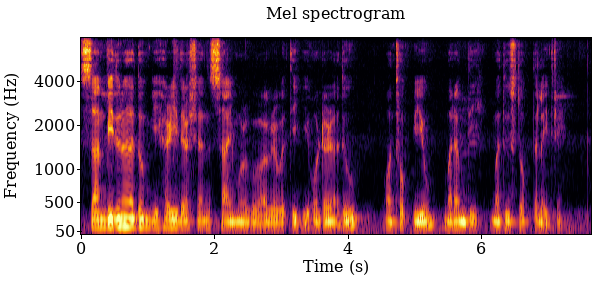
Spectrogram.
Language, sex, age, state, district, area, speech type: Manipuri, male, 18-30, Manipur, Imphal West, rural, read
